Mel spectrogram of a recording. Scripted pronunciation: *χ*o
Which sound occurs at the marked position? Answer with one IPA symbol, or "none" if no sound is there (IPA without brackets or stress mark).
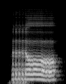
r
